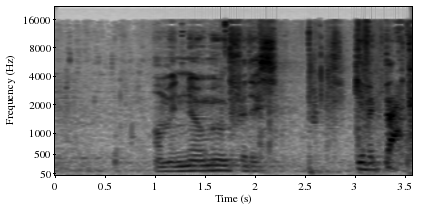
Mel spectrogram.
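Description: A young man answers tensely.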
